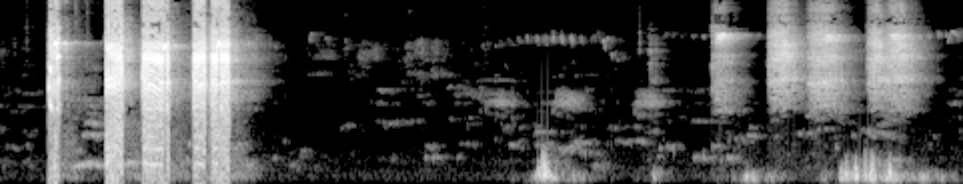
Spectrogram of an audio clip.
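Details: Black francolin calling in a hunting setting: a loud phrase of four harsh, rasping notes, a long pause with a faint thud, then a second grating series of three or four notes.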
